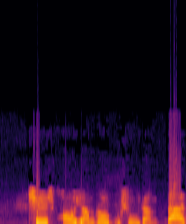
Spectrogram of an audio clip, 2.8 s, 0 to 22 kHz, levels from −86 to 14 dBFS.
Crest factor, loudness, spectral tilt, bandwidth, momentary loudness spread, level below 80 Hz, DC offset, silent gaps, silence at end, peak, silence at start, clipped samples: 12 dB; -12 LUFS; -4 dB/octave; 8.2 kHz; 10 LU; -52 dBFS; under 0.1%; none; 0 s; 0 dBFS; 0.4 s; 0.1%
